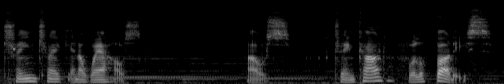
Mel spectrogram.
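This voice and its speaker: A man roleplays a suspicious male survivor in a zombie game, talking to himself. His pitch moves in lively swings as he stammers and repeats words. Faint music plays underneath. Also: slow, exaggerated voice. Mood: pondering, muttering. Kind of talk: improvised game roleplay monologue.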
